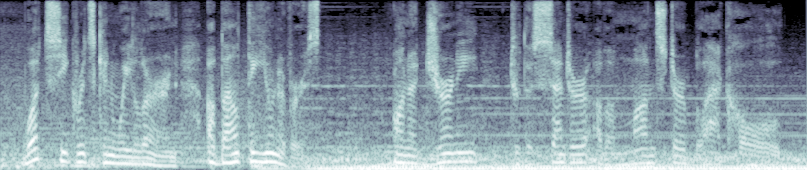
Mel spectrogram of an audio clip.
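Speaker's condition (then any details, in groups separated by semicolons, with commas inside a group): No condition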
